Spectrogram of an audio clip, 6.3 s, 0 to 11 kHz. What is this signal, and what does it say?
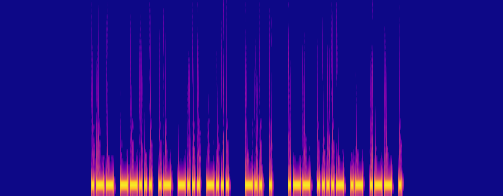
Morse code, heard as a keyed tone, about 40 wpm, 700 Hz. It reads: W7ABB DE W4AWE
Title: USA Callsign DE Callsign - 5 Characters - 40wpm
